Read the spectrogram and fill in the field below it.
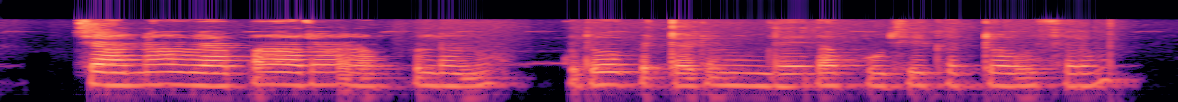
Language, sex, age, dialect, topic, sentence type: Telugu, female, 18-24, Southern, banking, statement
